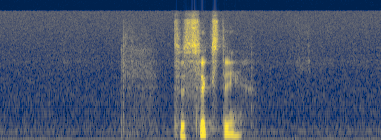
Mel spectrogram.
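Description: Trading cards rustle and slide against each other in a person's hands.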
